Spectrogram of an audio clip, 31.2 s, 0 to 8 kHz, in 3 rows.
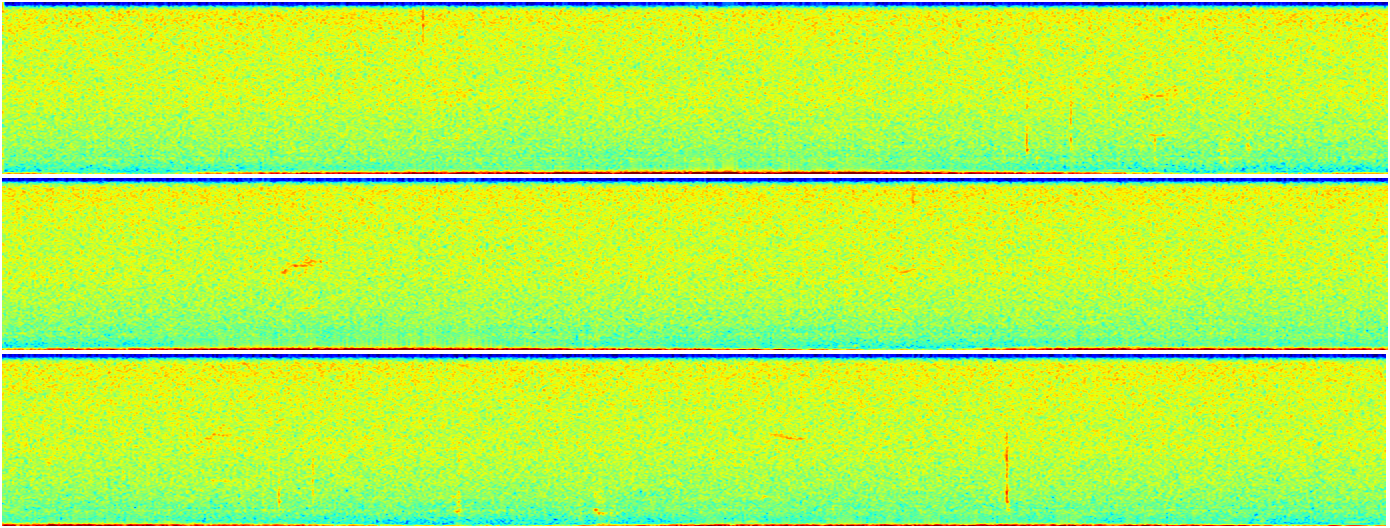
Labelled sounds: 8.5	8.8	humpback whale, 3.5 to 3.8 kHz
12.5	12.8	humpback whale, 3.9 to 4.2 kHz
26.5	26.8	humpback whale, 4.0 to 4.3 kHz

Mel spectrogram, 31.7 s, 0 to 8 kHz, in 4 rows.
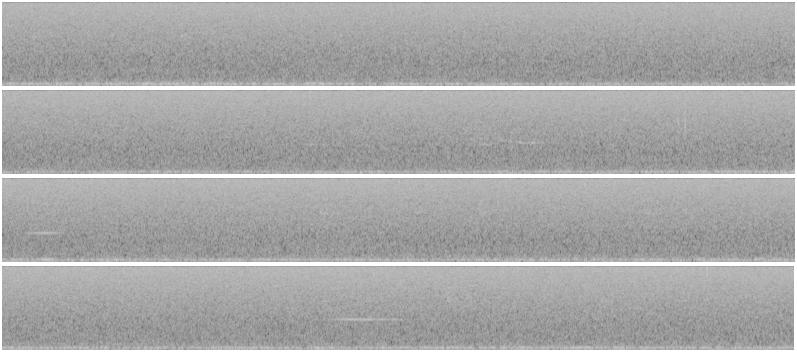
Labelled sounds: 10.8	11.5	killer whale, southern resident, 0.42 to 1.4 kHz
12.5	13.4	killer whale, southern resident, 0.59 to 1.5 kHz
16.0	16.6	killer whale, southern resident, 0.47 to 4.6 kHz
26.9	27.9	killer whale, southern resident, 0.47 to 1.7 kHz

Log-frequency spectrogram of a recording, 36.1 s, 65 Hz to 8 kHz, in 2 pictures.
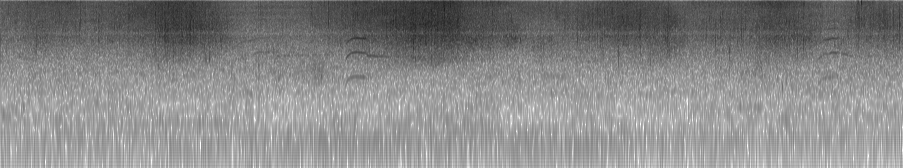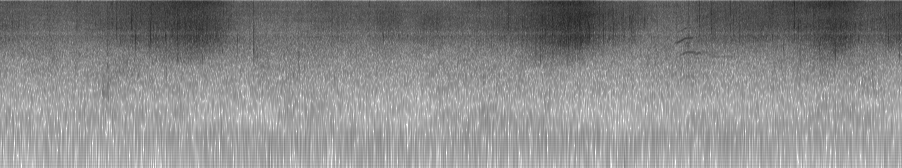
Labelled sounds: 5.0	6.5	killer whale, Bigg's (transient), Gulf of Alaska transient, 1.4 to 2.9 kHz
6.8	7.9	killer whale, Bigg's (transient), Gulf of Alaska transient, 0.48 to 2.9 kHz
16.2	17.6	killer whale, Bigg's (transient), Gulf of Alaska transient, 0.57 to 5.3 kHz
31.5	32.9	killer whale, Bigg's (transient), Gulf of Alaska transient, 0.55 to 4.4 kHz

